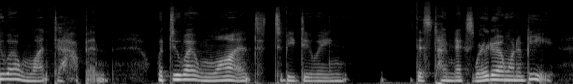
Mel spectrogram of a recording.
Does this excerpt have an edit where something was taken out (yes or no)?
yes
